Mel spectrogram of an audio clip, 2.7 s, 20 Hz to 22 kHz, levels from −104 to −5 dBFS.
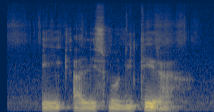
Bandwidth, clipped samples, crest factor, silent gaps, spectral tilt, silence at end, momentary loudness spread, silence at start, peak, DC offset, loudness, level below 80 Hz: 14 kHz; under 0.1%; 22 dB; none; -7 dB/octave; 0.4 s; 13 LU; 0.5 s; -16 dBFS; under 0.1%; -37 LUFS; -68 dBFS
